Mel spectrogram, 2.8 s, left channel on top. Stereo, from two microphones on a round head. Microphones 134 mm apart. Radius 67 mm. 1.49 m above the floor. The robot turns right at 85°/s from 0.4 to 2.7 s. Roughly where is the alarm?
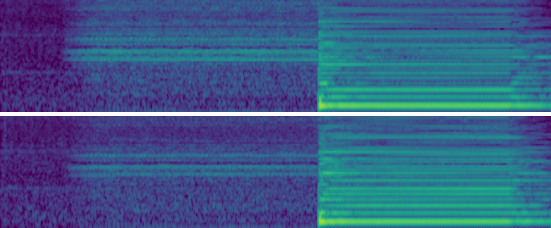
Behind left.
